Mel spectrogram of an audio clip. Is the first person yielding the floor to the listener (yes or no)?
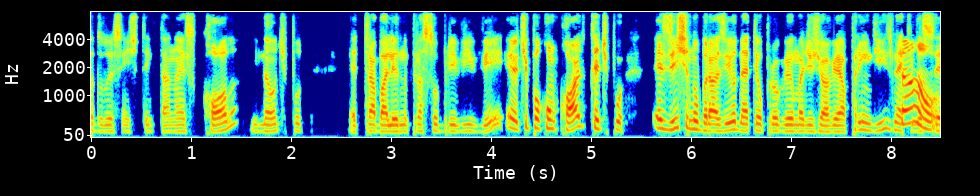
yes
